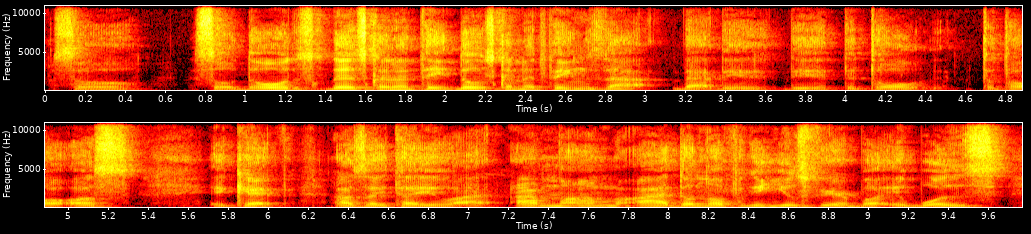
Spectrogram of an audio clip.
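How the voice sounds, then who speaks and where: A middle-aged man with a Barbadian accent, a guest telling about his upbringing in an earnest, halting way with many restarts. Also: low-pitched, darkish tone. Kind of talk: casual interview.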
